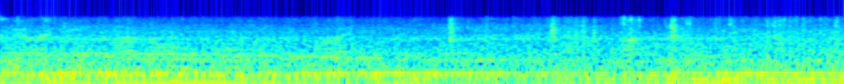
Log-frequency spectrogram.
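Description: Car driving slowly along a street, a steady low rumble of engine and road noise.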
